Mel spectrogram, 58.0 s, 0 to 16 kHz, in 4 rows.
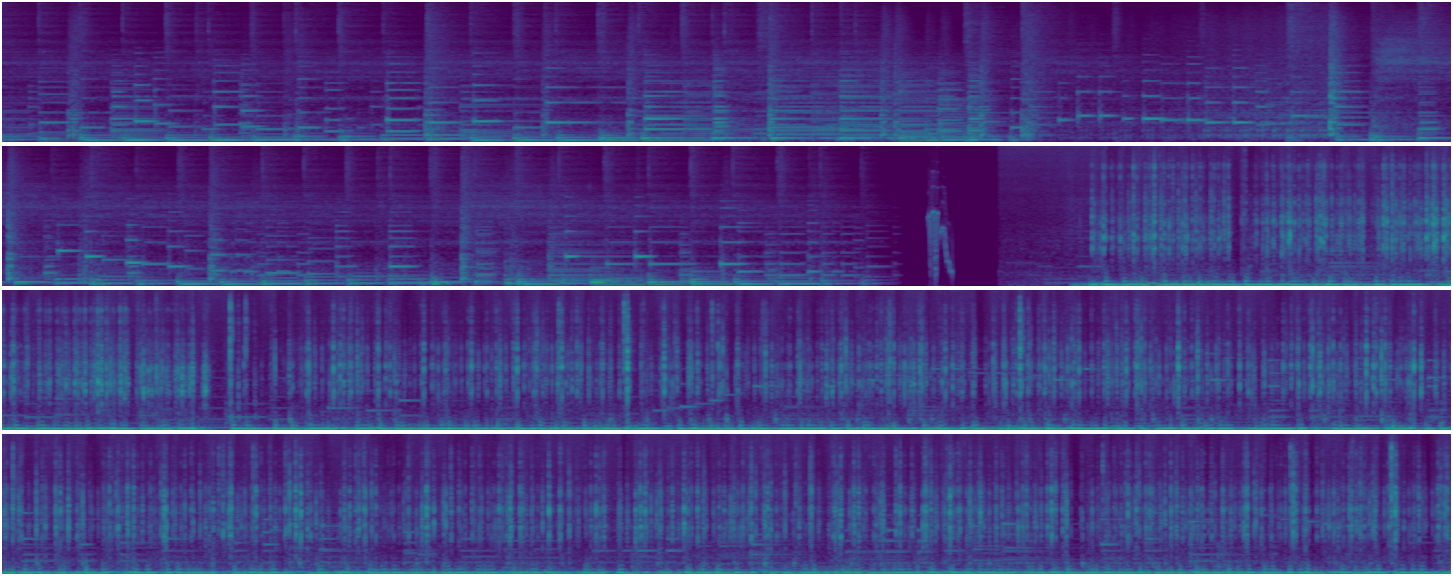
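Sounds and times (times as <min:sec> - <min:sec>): fast typing on keyboard: 0:25.2 - 0:57.9.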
